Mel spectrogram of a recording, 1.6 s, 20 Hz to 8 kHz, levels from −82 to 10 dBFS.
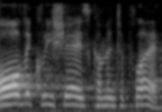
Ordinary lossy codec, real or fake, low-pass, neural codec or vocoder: MP3, 64 kbps; real; 7.2 kHz; none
